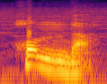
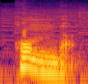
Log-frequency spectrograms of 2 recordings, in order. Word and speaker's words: Honda: and his name is Honda Honda please notice first of all the H is always aspirated in Japan so you need to pronounce it fully and this is actually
